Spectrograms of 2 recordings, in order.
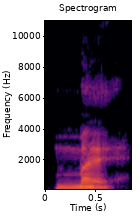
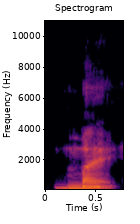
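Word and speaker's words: मैं: I in Hindi is my my the last n is only pronounced half and none of the letters are stressed it is like how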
